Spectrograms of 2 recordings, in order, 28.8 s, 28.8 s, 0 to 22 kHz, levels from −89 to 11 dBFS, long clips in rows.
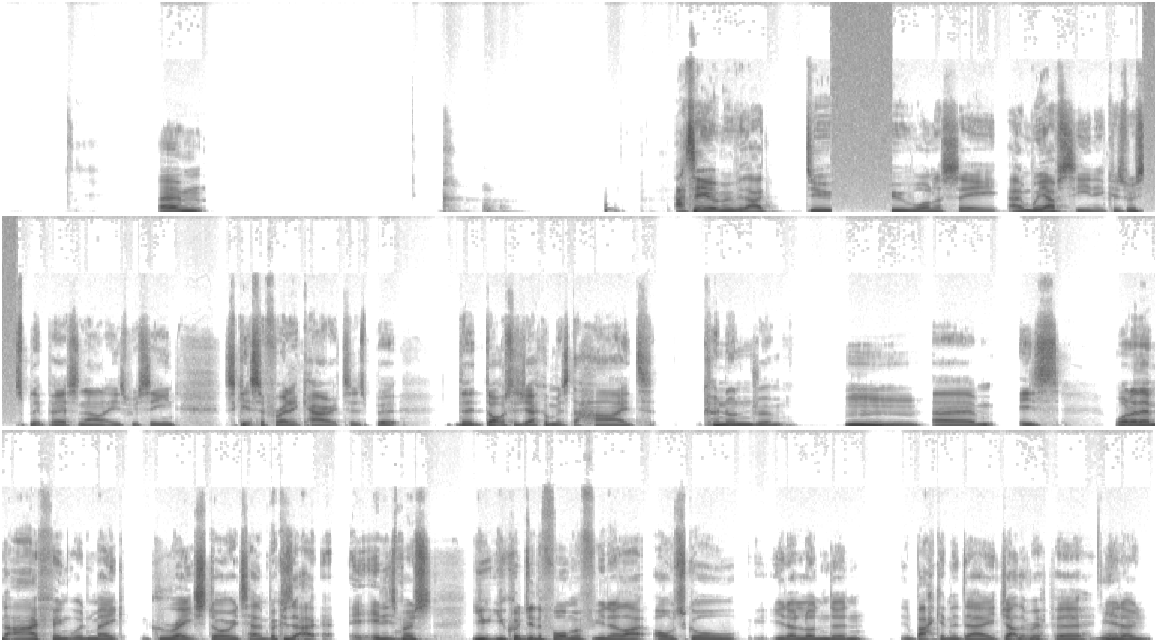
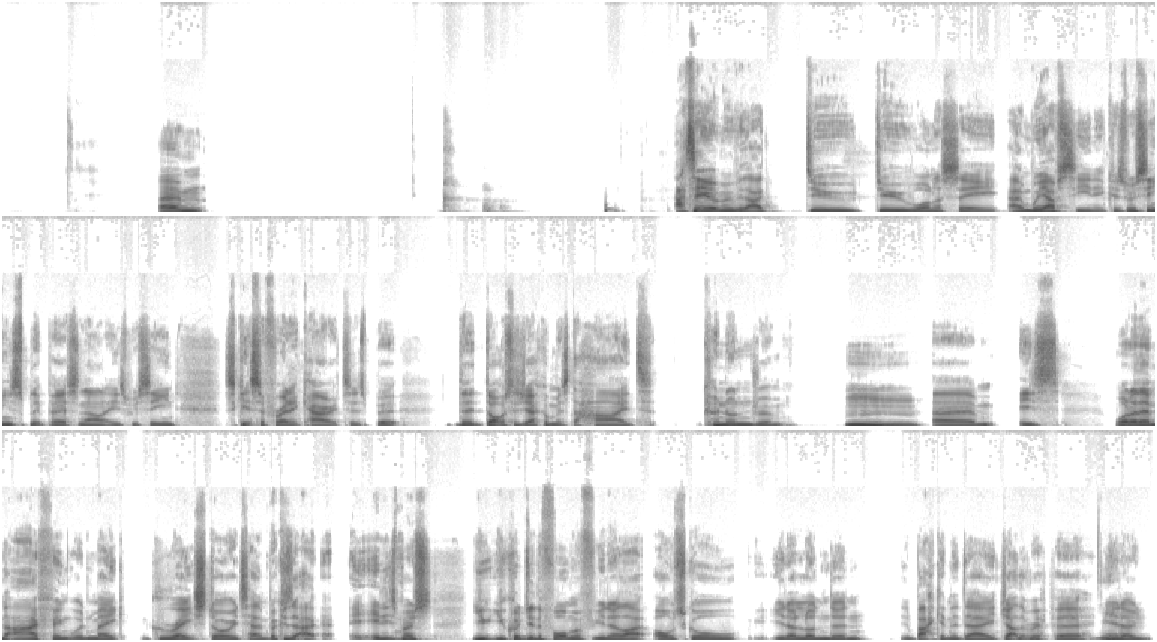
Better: second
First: audio cutting out; filled with static; at 7 s for 0.5 s and at 9.5 s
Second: none

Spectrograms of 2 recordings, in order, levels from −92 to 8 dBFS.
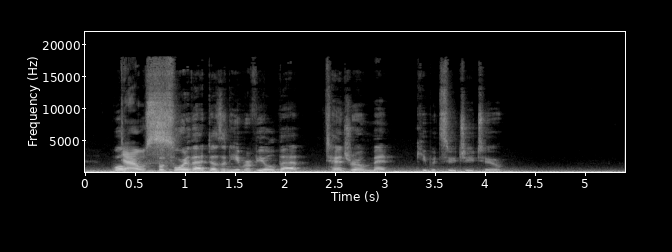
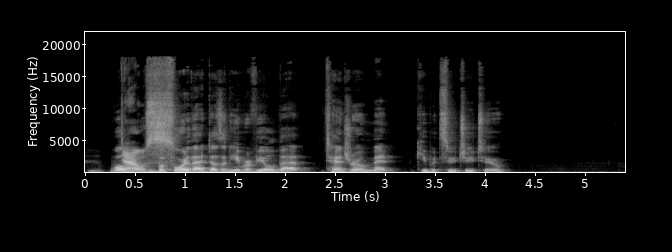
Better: second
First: low rumble; faint; throughout; 20 dB below the speech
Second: none

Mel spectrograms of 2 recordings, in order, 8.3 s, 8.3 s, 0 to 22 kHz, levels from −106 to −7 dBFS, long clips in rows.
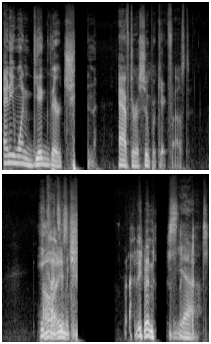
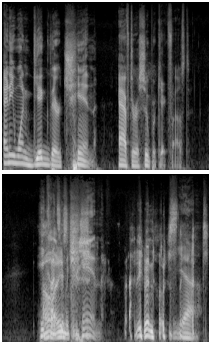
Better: second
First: audio cutting out; at 1.5 s, at 5.5 s for 1 s and at 7 s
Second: none

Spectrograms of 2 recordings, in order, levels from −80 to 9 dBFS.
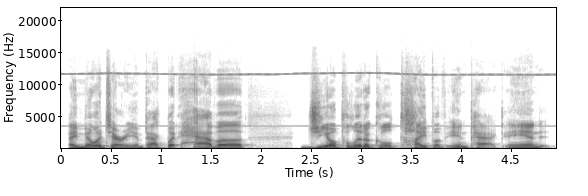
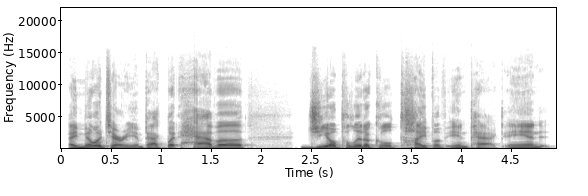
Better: second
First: high-pitched whine; noticeable; throughout; 11.5 kHz, 20 dB below the speech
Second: none

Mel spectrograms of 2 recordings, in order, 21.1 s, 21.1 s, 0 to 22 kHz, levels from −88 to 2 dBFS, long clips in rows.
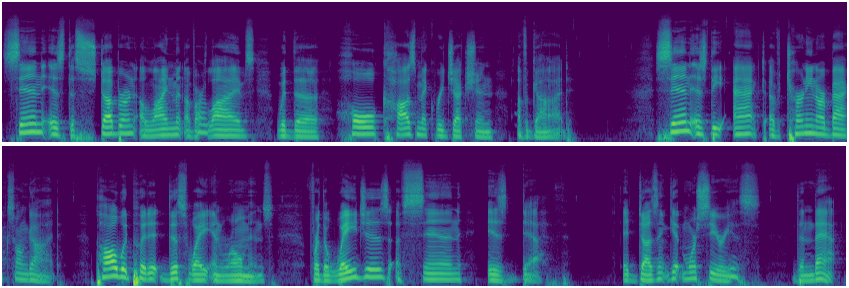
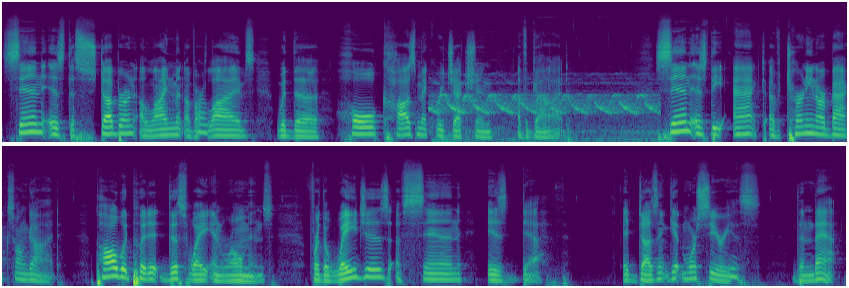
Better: first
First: none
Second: siren; noticeable; from 5.5 to 8 s; peak 7 dB below the speech

